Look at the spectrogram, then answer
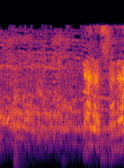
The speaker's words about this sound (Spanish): Pero el que siente la bendición, aunque esté pasando por la tormenta, Levante el mejor grito de adoración al Cristo de la gloria en el día de hoy.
